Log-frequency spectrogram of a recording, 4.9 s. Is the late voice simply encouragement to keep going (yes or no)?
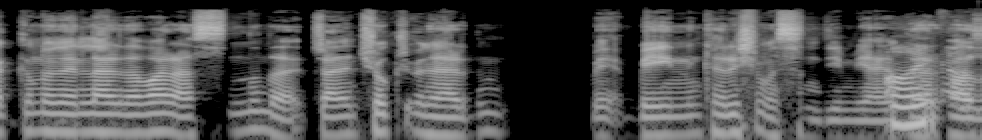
no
